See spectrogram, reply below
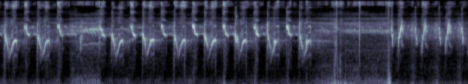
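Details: Crystal-type bar-winged prinia singing hard, used as a lure and to spur other prinias: steady train of piercing falling chips at a fast pace, a brief pause with low rumbling noise near the end, then notes continue.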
